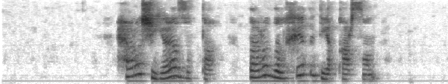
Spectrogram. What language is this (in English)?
Kabyle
